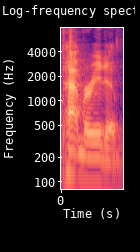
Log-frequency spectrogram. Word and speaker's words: Morita: Pat Morita.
